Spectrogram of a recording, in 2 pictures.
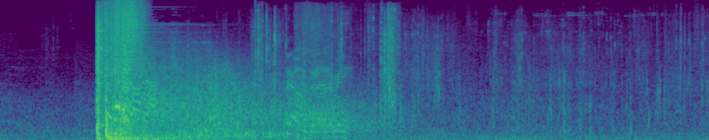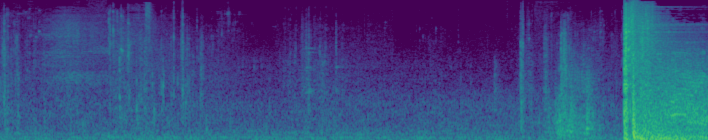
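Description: A rifle fires loud rapid bursts.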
